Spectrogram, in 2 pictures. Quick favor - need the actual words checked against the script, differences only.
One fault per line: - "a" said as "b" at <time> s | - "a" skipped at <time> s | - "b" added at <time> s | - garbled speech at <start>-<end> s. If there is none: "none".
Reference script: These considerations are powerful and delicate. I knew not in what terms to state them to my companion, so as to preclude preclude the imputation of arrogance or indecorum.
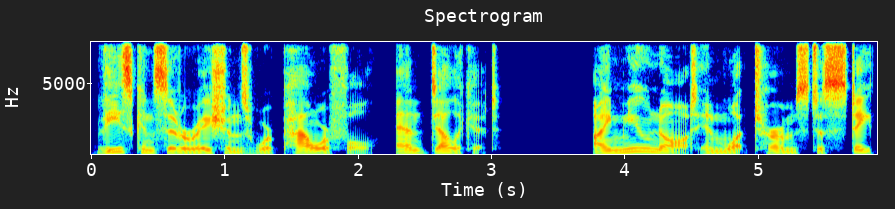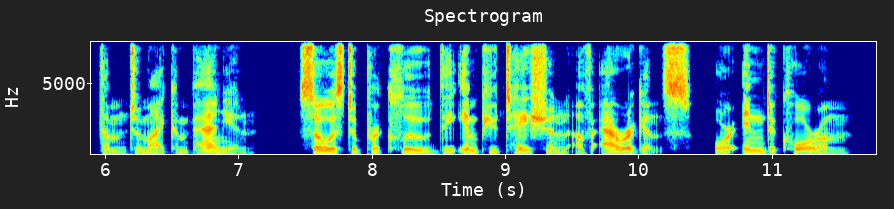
- "are" said as "were" at 1.2 s
- "preclude" skipped at 8.5 s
